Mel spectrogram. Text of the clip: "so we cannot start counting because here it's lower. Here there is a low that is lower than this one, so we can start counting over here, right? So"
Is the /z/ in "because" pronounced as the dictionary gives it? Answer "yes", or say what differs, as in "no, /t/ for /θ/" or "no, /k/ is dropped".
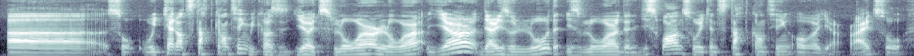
yes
